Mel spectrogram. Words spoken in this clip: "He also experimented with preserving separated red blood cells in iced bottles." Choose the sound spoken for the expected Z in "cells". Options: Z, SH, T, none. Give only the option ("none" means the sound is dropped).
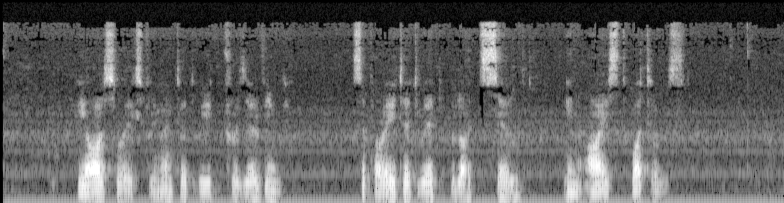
none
